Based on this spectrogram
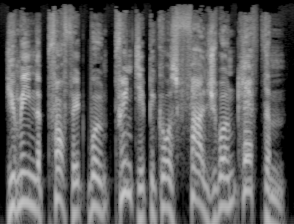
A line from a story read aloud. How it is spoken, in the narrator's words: said Hermione irritably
